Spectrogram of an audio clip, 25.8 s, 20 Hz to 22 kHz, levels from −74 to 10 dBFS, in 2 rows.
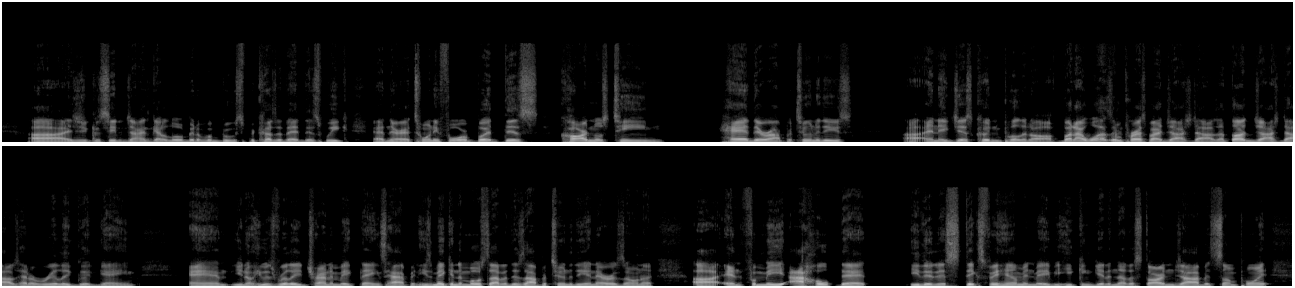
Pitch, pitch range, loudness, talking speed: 90 Hz, 85-100 Hz, -26 LUFS, 230 wpm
